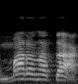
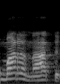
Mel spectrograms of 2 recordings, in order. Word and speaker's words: Maranata: Agora eu clamo do aramaico Maranatá, como dizemos nós católicos com a tônica na última sílaba, do aramaico dialeto de Jesus, ou Maranata com a tônica na penúltima sílaba, como dizem nossos irmãos separados, os evangélicos ou protestantes.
